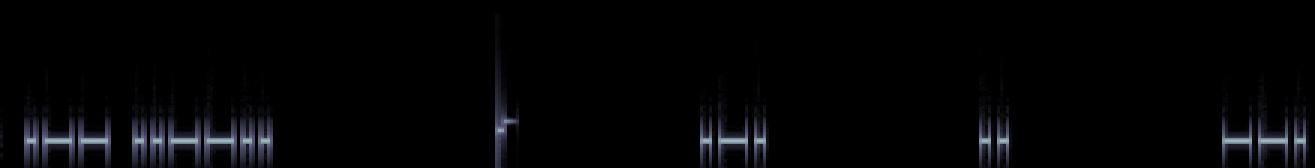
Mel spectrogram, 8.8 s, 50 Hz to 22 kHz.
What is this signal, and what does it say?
Morse code, heard as a keyed tone, about 20 wpm, 700 Hz. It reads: W ? R I G
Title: Top 20 QSO Elements - 8x Character Spacing - 20wpm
